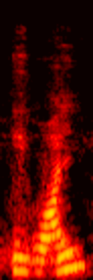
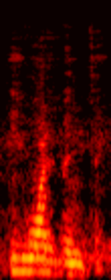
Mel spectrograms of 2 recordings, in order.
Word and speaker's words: igualmente: So it's not E and then a hard G. The G kind of, it's almost as though it were written G-W-A-L. Igual, igualmente. Okay?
